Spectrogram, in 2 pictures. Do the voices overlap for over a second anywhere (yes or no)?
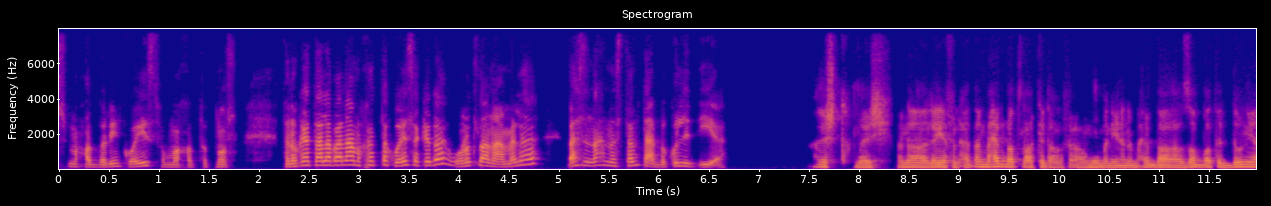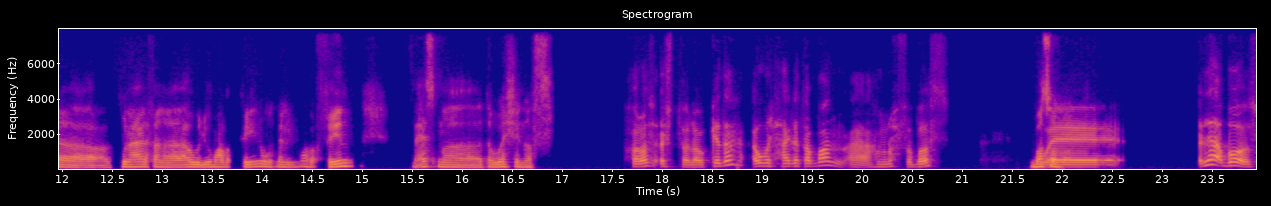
no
